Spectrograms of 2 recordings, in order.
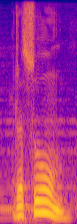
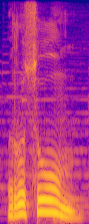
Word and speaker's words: رسوم: چوتھا لفظ ہمارا ہے رسوم، یہ غلط تلفظ ہے، اس کو صحیح کر کے پڑھیں گے رسوم، رے کے اوپر پیش آئے گی اور پڑھا جائے گا رسوم۔ ہمارے یہاں رسوم ایسی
